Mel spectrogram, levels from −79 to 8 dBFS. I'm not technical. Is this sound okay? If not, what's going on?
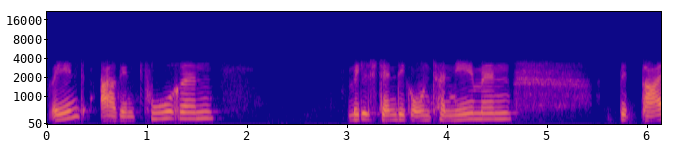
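No. The call went through the AMR narrowband mobile codec, the old phone system that keeps only a thin slice of sound, roughly 250 Hz to 3.4 kHz, and rebuilds speech from a simple model. The voice sounds boxy, muffled and plainly buzzy from start to finish.

There are also lost AMR speech frames. Radio errors spoiled small chunks of the signal, so the phone patched the gaps by repeating the last good sound while fading it. At 0.94 s and at 2.96 s, each brief gap of about 40 ms causes a short dip or warble. At 5.82 to 5.97 s, a longer gap of about 120 ms makes the sound smear and fade out before it returns rough.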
